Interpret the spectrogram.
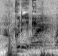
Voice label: "fuggure", minamiyamagata

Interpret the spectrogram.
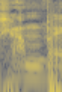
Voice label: "yanbae", minamiyamagata

